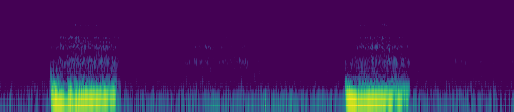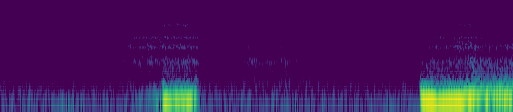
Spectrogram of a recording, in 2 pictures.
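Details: Sleeping cat: low rattling snores on each breath in, about four in ten seconds, with quiet pauses between; ordinary snoring.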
